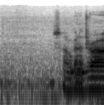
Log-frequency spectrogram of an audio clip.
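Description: A pencil scratches lightly along paper.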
